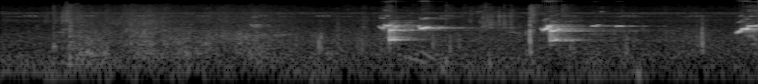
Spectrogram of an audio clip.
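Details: A dog gives sharp, high yelping barks with brief tonal tails, three bursts about a second apart in the second half, after a stretch of faint, low scuffling sounds.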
